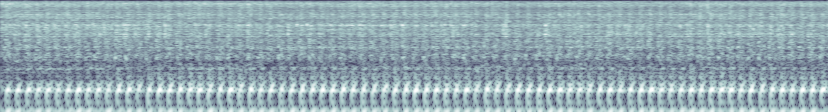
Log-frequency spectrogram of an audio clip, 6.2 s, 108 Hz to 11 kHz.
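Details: Yamaha ATV (four-wheeler) carburetor just cleaned, reassembled and float-adjusted (float set about four times, no fuel from overflow); engine idling to clear leftover WD-40 from the carb. Quick, even single-cylinder thump, steady without stumbles or hunting: normal idle.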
